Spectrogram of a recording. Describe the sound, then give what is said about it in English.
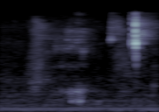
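A quiet slurping sip of a hot peppermint mocha coffee, followed by a couple of sharp wet mouth clicks as it is swallowed. No one speaks. “But before we get into all the festivities, first, I'm going to take a sip of coffee.”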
